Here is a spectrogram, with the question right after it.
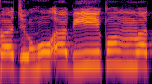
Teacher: یہ کاف تھوڑا سا آپ کا پر کی طرف محسوس ہو رہا تھا، تو کوشش کریں اس کو باریک رکھیں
